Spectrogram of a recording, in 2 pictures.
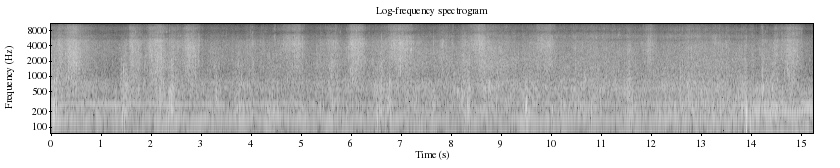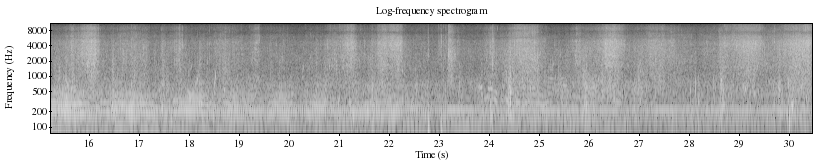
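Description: Engine of a small motorboat running steadily, its note stepping up about halfway through and shifting again later as the throttle changes. Wind buffets the microphone in repeated gusts over the hiss and slap of choppy water.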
